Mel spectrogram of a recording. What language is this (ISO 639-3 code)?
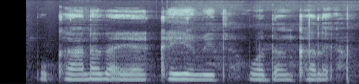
som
